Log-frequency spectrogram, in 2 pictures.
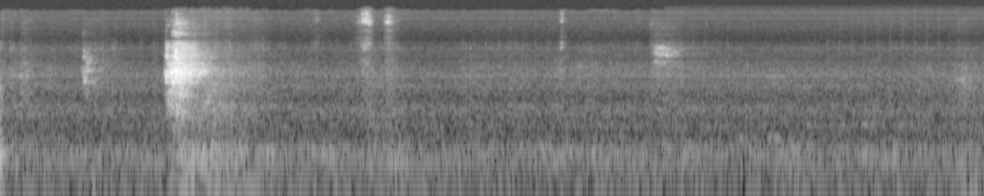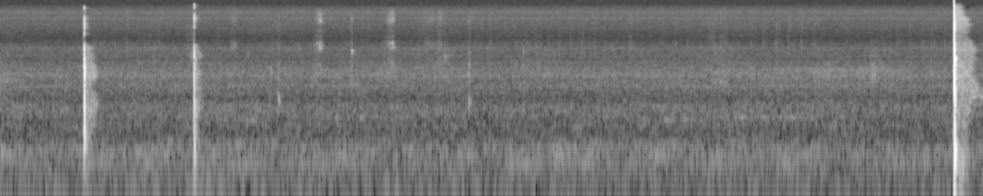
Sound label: hallway; Unseen and Unspoken lunchroom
